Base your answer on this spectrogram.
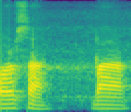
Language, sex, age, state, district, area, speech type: Assamese, male, 30-45, Assam, Lakhimpur, urban, spontaneous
